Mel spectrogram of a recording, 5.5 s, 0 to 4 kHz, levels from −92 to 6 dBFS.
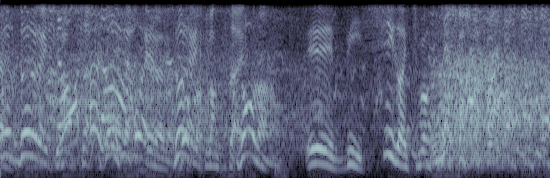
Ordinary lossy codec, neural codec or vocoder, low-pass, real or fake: none; none; 3.6 kHz; real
